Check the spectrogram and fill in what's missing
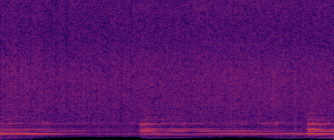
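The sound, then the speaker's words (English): Church bells ring at the end of a church service on a peaceful, quiet Sunday morning in Wakefield, tolling slowly, a new stroke roughly every two seconds, each ringing tone hanging and fading before the next. The peals sound soft and somewhat distant, with no voices. “The bells dismissing church were just dying in the distance on a peaceful, quiet Sunday morning in Wakefield.”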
